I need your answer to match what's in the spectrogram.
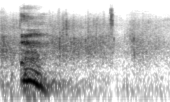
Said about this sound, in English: Yes, I hear that applause. Yes.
